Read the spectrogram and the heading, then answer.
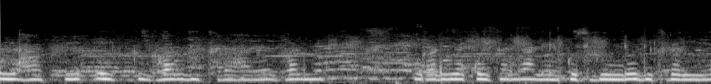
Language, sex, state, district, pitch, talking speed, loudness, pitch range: Hindi, male, Bihar, East Champaran, 230 Hz, 135 wpm, -15 LUFS, 220-235 Hz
